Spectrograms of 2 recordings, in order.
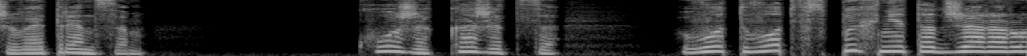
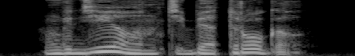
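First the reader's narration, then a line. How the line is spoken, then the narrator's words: Hoarse question. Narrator (Russian): спрашивает Мелли с хриплым голосом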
